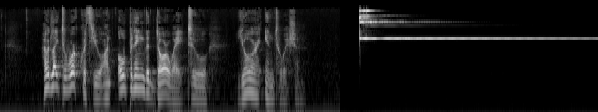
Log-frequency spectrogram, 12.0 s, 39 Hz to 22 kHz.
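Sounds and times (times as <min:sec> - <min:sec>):
speech: 0:00.8 - 0:06.2
chime ringing: 0:07.2 - 0:11.9.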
